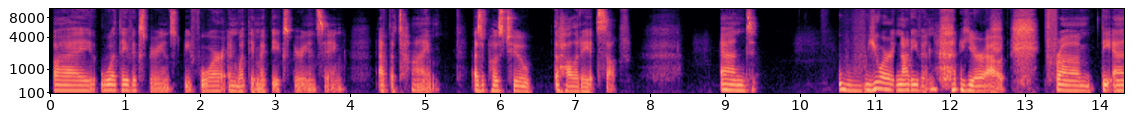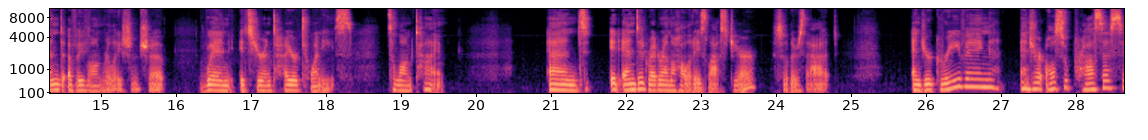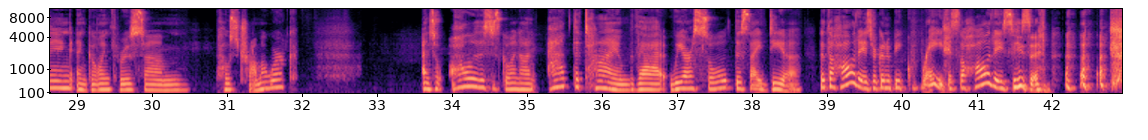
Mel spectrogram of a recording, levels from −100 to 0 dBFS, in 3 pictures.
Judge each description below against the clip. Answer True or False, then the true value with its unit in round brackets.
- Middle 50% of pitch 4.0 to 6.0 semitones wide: True (4.7 semitones)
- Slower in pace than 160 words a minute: True (140 wpm)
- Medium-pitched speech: True (180 Hz)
